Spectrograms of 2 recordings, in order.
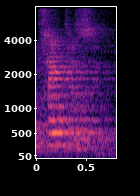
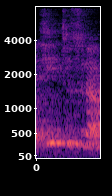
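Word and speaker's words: Titus: AD라면 예수님이 태어나신 후를 얘기한 건데 이때 당시에 로마의 군대 장관인 타이터스, 이거 이제 영어로 발음한 건데 티투스라고 합니다. 티투스 장군이 4개 군단 8만 명을 데리고 들어왔어요.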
